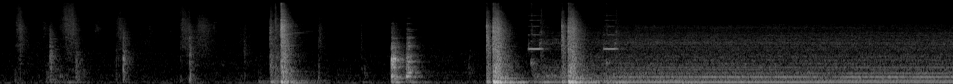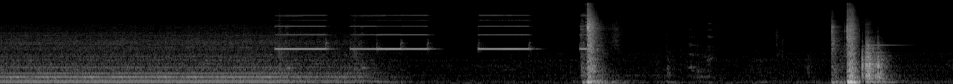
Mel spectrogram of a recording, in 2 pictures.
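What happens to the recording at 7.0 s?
At 7.0 s the audio is heard twice. A doubled audio track runs from 5.6 s to 13.6 s. A full-band copy trails the original by about 0.7 s, at roughly the same level. It has no decay or room colour, so it sounds like a clean repeat, not an echo. It starts and stops abruptly at those times. The likely cause is a second capture through a slower path, or an edit leaving two copies out of step.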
